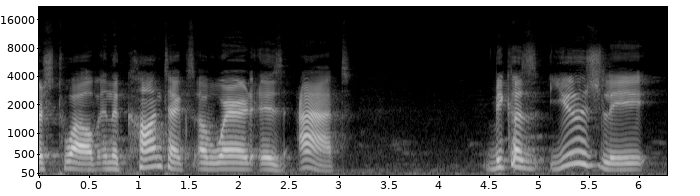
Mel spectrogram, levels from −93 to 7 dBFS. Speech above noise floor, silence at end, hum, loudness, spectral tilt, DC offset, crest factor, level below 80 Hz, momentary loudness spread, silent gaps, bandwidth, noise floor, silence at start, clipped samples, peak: 34 dB; 0.25 s; none; -22 LUFS; -6 dB/octave; under 0.1%; 18 dB; -56 dBFS; 9 LU; none; 8.2 kHz; -56 dBFS; 0 s; under 0.1%; -4 dBFS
